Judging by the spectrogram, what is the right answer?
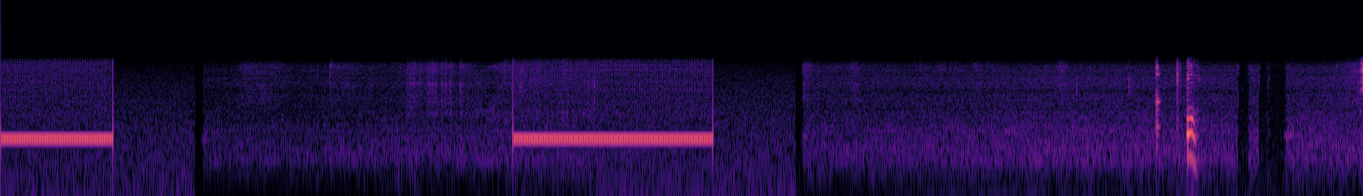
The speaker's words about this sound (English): I'm going to hit this little red button that says dial. Let's see what happens.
